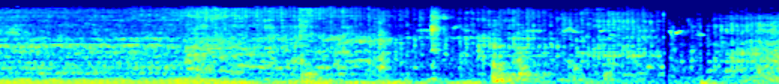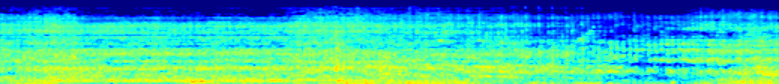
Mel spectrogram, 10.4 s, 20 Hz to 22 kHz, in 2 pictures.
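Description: Powertrac 434 DS Plus tractor's diesel engine running, then revving harder about halfway through as it hauls a trolley loaded with mud through a muddy pit.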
